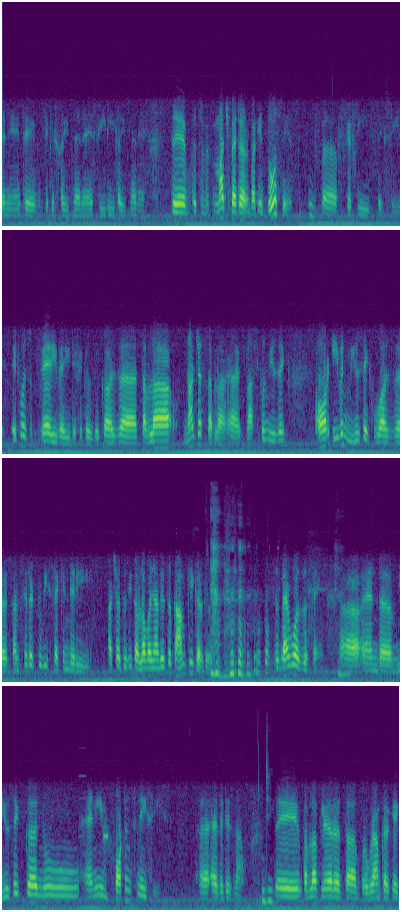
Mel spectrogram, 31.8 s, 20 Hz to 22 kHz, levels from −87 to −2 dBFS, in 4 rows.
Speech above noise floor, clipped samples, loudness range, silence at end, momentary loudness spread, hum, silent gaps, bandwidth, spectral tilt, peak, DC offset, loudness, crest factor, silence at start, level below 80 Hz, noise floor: 22 dB; under 0.1%; 7 LU; 0 s; 17 LU; none; none; 13 kHz; -6.5 dB/octave; -8 dBFS; under 0.1%; -26 LUFS; 20 dB; 0 s; -46 dBFS; -48 dBFS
